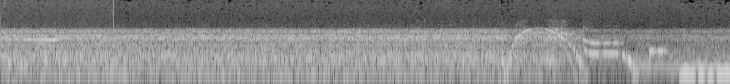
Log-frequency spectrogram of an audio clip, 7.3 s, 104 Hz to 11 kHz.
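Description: Kenwood TS-440S HF transceiver receiving CW on the 20-metre band as its tuning knob is turned. Steady band-noise hiss runs throughout, and Morse tones sweep up and down in pitch as stations are tuned past. Near the end it settles on a low Morse tone keyed on and off.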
